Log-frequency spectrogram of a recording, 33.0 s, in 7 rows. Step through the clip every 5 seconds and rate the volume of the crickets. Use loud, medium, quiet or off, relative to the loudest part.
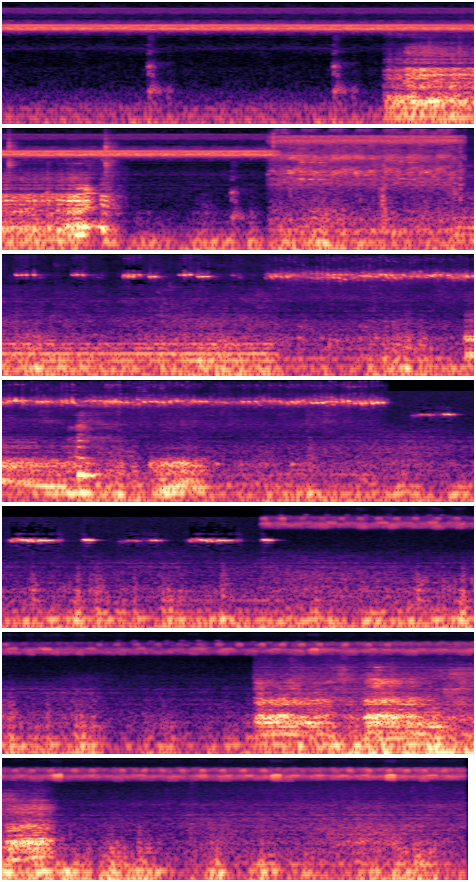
loud, loud, loud, loud, medium, medium, loud.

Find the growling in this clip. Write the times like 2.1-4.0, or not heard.
3.9-5.9, 14.1-16.3, 26.1-28.9.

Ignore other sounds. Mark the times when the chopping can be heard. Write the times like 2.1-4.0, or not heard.
not heard.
